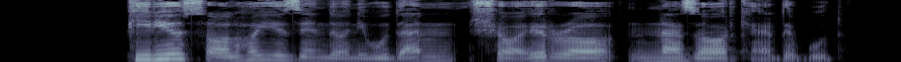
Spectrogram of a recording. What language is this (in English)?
Persian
